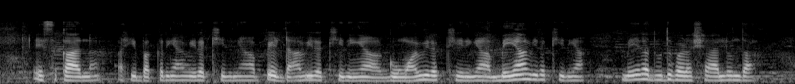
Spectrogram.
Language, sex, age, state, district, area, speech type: Dogri, female, 30-45, Jammu and Kashmir, Samba, rural, spontaneous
